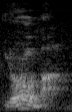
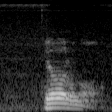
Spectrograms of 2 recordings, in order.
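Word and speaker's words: Yolŋu: It seems as though I've been mispronouncing the name of this group of people for years and years, and the correct pronunciation is more like yolngu. And listen to the someone say it instead of me, and we'll hear how it sounds. yolngu.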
